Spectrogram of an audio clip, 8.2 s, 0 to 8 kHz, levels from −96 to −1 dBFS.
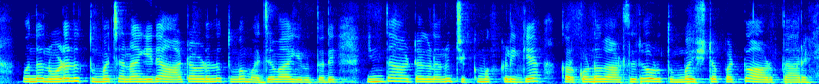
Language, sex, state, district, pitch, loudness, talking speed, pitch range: Kannada, female, Karnataka, Gulbarga, 250 Hz, -34 LUFS, 145 wpm, 235-260 Hz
